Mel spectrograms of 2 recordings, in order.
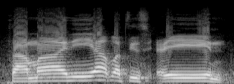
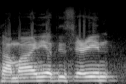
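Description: First: A 'wa' sound joins the two number words. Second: No 'wa' sound joins the two number words. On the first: The speaker calls it wrong. "ഞാൻ എഴുതിയെന്നേ ഉള്ളൂ" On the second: The speaker calls it right. "സമാനിയ തിസ്ഈൻ എന്നേ പറയത്തുള്ളൂ"

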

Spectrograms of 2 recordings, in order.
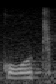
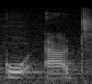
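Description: First: Only one vowel sound, o, is said. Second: Two vowel sounds are said, o then e. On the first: The speaker calls it right. "इसको हम कोट कहते हैं" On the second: The speaker calls it wrong. "इस word को हम कोएट नहीं कहते"

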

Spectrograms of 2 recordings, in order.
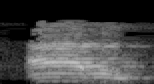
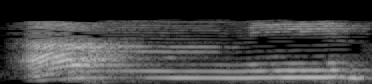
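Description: First: The first vowel is long; the m is single. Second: The m is doubled and held longer. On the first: The speaker calls it right. "yang pertama dibaca panjang, minnya diringankan" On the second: The speaker calls it wrong. "kalau dibaca mim tasdid, amin keliru"

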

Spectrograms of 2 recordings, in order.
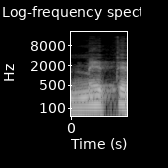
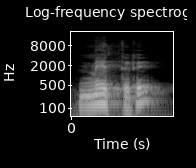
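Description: First: It is said with a French pronunciation. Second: It is said with a Spanish pronunciation.

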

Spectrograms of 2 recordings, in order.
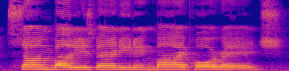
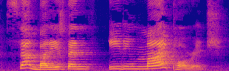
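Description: First: It is said in a big, deep voice. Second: It is said in a medium-sized voice. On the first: The largest bear is speaking. "the big voice?" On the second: The middle-sized bear is speaking. "in her medium-sized voice"

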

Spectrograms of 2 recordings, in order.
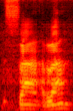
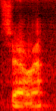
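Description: First: The name is said the non-American way. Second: The name is said the American way. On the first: "but it's Sara means birth of Ra" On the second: "in America you pronounce it Sarah"

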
